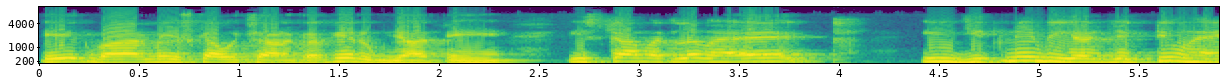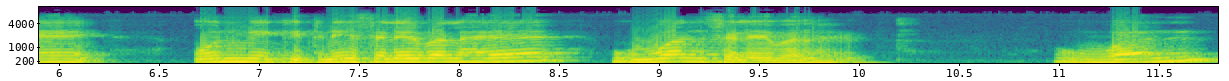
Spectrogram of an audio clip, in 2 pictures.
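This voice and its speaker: A male teacher giving a grammar lesson, saying each word slowly and repeating it several times so students can follow. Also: high-pitched, gravelly, darkish tone, highs cut off.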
